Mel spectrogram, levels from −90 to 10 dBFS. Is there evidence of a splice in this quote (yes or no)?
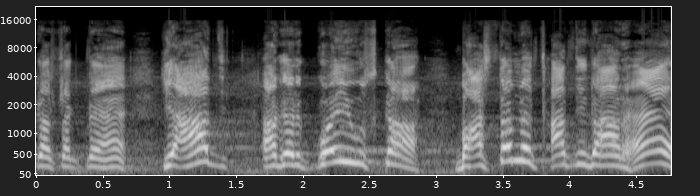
no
